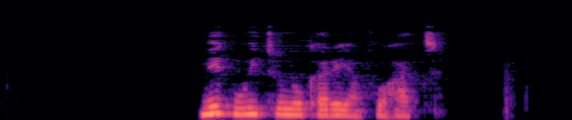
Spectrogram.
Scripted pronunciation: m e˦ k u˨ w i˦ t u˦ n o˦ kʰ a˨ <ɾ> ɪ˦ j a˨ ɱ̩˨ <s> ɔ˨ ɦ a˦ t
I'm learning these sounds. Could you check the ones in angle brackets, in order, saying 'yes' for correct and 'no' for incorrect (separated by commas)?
yes, no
